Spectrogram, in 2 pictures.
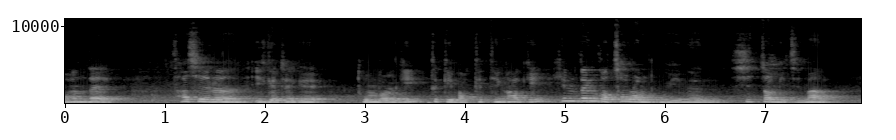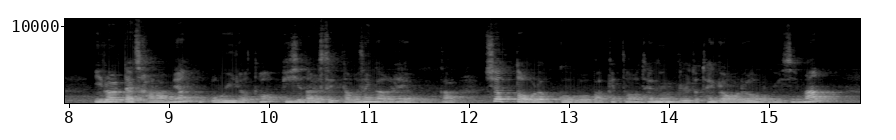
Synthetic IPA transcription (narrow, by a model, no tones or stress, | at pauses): ɦande̞ | sʰaɕʰiɾɯniɡe̞twe̞ɡe̞ | tombʌɭɡitʰɯkʰimakʰe̞tʰiŋhaɡiçimdɯnɡʌt͡ɕʰʌɾʌmpoinɯnɕʰit͡ɕ͈ʌmid͡ʑiman | iɾʌɭt͈e̞t͡ɕaɾamjʌnoiɾjʌtʰʌpiɕ̬ʰinaɭs͈uit̚t͈aɡosʰe̞ŋɡaɣɯɭɦe̞jʌik͈a | ɕʰiʌp̚t͈oʌɾjʌp̚k͈omʌmakʰe̞tʰʌɡatwe̞nɯnɡuɭdotwe̞ɡe̞ʌɾjʌwʌboid͡ʑiman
